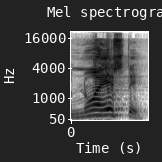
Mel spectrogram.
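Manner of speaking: loud, slow crowd cry; slow shouted rejection of the prisoner; crowd shouting. A narrator's reading. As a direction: shout the refusal out slowly. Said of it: "volvieron a gritar diciendo".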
